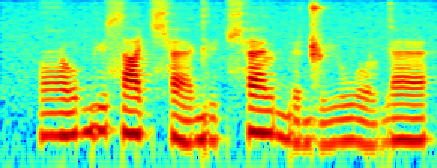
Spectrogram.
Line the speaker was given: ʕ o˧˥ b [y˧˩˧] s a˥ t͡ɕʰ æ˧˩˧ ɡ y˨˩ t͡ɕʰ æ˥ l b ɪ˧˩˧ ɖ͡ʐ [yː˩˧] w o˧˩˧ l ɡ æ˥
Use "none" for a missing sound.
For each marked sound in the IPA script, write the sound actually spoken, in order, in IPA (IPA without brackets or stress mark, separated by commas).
y˥, yː˩˧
